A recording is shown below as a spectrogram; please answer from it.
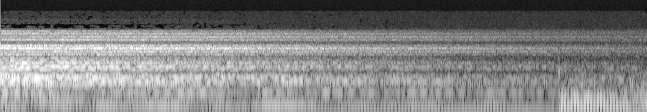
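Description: Electric keyboard playing a held chord through a chorus effect; it fades slowly until a new chord is struck shortly before the end.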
